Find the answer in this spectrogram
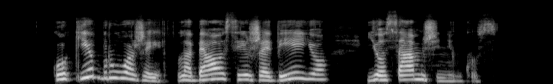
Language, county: Lithuanian, Klaipėda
